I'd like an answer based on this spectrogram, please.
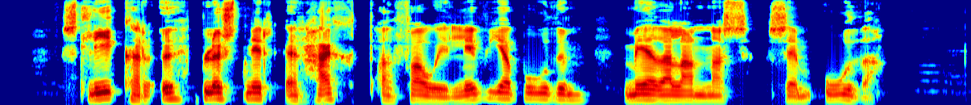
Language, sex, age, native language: Icelandic, male, 40-49, Icelandic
